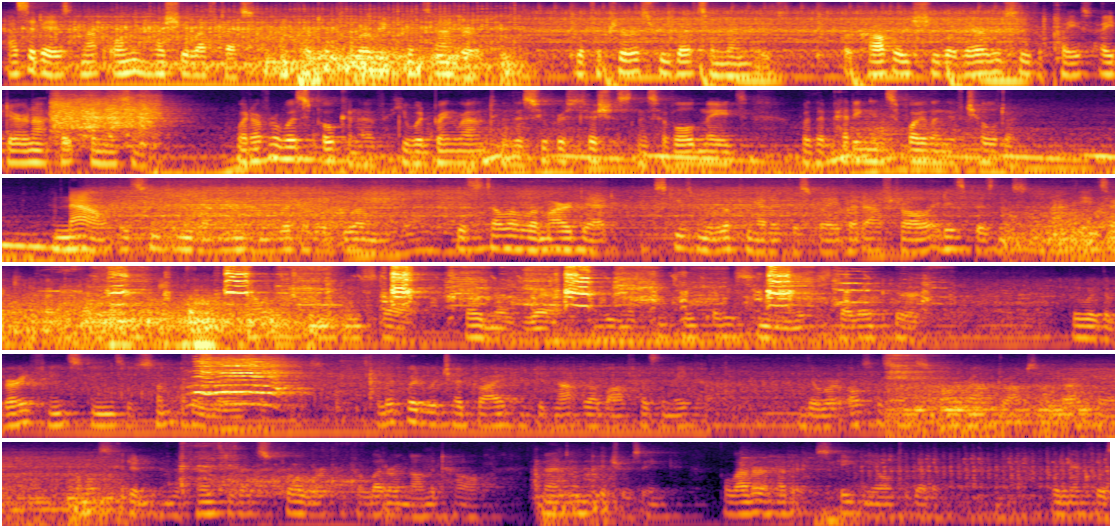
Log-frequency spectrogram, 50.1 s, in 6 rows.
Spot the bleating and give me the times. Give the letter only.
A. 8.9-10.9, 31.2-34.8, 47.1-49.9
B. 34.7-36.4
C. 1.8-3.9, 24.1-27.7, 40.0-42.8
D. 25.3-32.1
B.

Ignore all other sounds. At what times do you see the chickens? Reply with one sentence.
You can hear the chickens from 25.3 to 32.1 s.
